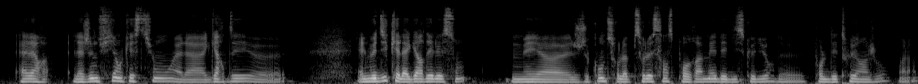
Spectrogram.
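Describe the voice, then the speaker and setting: With a medium pitch and fairly even intonation, a man speaks in a dark, mellow tone. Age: 40s. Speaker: podcast host and author. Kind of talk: solo podcast monologue. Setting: live stream recording. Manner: hesitant, many fillers.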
